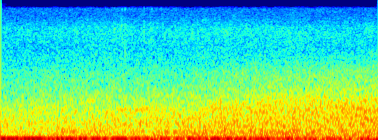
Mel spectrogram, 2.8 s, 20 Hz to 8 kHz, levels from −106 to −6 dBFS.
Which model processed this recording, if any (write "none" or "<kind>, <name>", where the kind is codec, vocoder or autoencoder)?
none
